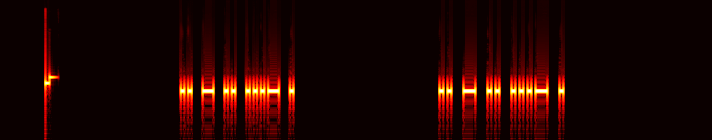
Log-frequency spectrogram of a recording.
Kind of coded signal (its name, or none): Morse code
